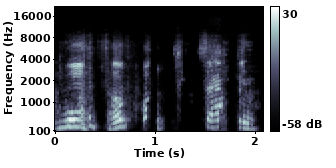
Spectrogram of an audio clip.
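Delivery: high, stretched-out disbelieving yell; stunned scream. Retold or imitated. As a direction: scream it at the TV in shock. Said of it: "you just hear me screaming".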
